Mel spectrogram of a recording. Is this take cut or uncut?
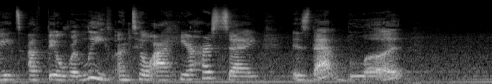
uncut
